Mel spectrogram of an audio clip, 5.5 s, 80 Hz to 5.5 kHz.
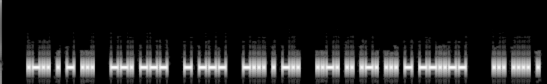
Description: Morse code, heard as a keyed tone, about 50 wpm, 600 Hz. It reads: LETS GO TO BED FIRST, SHE
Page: Never 49wpm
